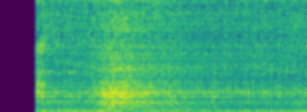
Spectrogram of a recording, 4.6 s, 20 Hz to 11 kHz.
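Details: Yamaha 225 hp outboard at its first start after JB Weld epoxy repair of the block between cylinders 5 and 6, in neutral with extra oil: catches after a gap and settles to a steady idle of about three beats a second; owner unsure it is firing well.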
